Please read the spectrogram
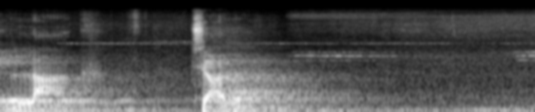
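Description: A stick of chalk taps sharply onto a blackboard about a second and a half in, followed by quiet chalk writing with a faint high squeak.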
